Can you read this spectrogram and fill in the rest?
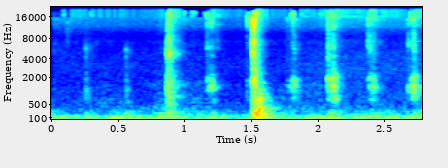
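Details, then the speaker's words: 1981 Cadillac 8-6-4 in factory diagnostic actuator test (code 96): solenoids heard clicking as all engine actuators cycle, meant to be on 3 seconds and off 3 seconds; the idle speed motor (throttle kicker) is barely moving during the test. "so in particular you can hear the actuators are all going they're supposed to go on for 3 seconds and off for 3 seconds"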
